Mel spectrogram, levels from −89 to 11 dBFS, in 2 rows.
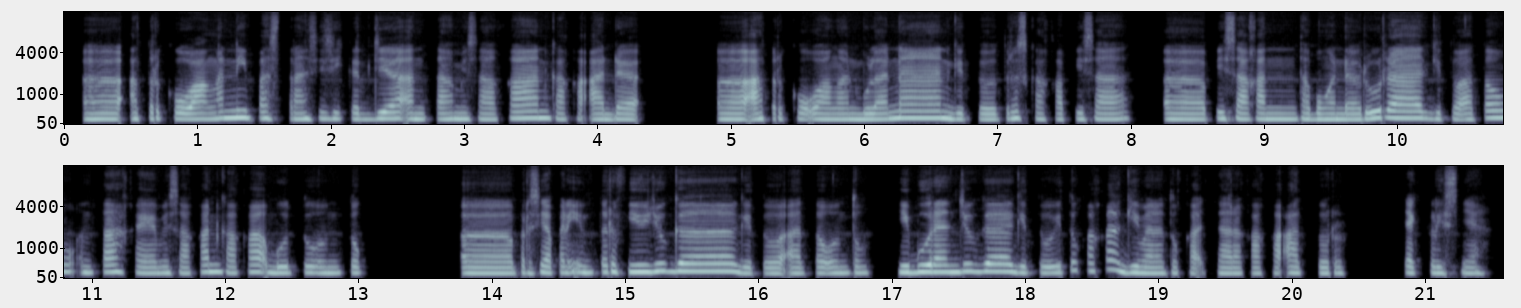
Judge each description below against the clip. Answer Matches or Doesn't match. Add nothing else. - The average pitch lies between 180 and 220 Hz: Matches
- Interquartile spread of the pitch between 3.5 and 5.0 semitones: Doesn't match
